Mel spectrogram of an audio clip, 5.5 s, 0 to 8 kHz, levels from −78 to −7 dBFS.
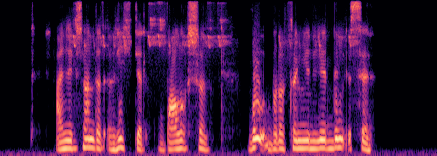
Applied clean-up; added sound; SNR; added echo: neural diffusion model UNIVERSE++.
